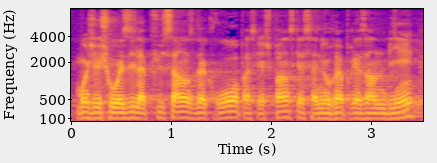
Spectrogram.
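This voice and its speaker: A low-voiced Québécois man hosts a podcast in a relaxed, chatty way and often breaks in with quick asides. His voice trails off into a long, hall-like reverb. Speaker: podcast host. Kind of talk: casual podcast interview.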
